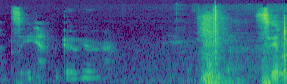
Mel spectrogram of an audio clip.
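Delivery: breathy muttered aside to herself; whispered aside. Real, not acted. Presenter whispering to herself while finding the slide.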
